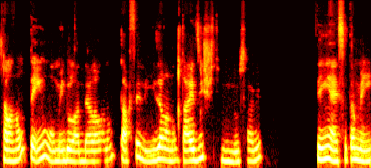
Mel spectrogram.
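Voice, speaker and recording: Recorded with a dry, close sound and no echo, a woman speaks at a fairly quick pace with fairly even intonation and a dark, mellow tone. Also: medium pitch for a woman. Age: 20s. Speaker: podcast host. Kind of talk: casual chat.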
